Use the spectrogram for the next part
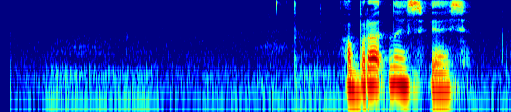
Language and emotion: Russian, neutral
